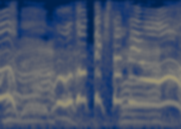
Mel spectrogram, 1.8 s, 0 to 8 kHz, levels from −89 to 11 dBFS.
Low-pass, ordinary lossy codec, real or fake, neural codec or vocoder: none; none; real; none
